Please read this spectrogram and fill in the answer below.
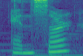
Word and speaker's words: answer: atau tidak diucapkan dan pada kata ansor ini huruf w itu diabaikan sehingga pengucapan yang tepat adalah encer bukan answer contoh huruf lainnya itu ada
